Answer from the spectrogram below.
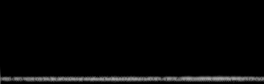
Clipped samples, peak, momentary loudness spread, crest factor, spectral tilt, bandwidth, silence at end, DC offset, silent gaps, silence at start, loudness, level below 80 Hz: under 0.1%; -24 dBFS; 6 LU; 10 dB; -6.5 dB/octave; 0.4 kHz; 0 s; under 0.1%; none; 0 s; -34 LUFS; under -90 dBFS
